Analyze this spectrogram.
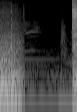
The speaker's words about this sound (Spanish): Y bueno, están escuchando como muchos ruidos de fondo, ¿no? no, ese es un avión. avión y así. Siento que ya volvimos al turismo, entonces otra vez hay ruta comercial.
